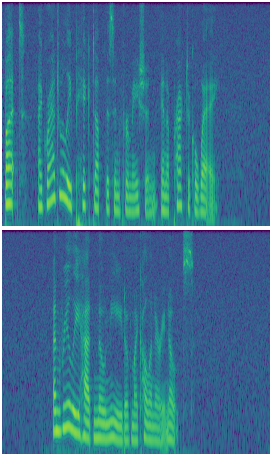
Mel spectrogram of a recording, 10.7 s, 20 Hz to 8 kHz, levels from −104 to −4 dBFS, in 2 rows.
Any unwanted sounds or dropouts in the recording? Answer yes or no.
no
